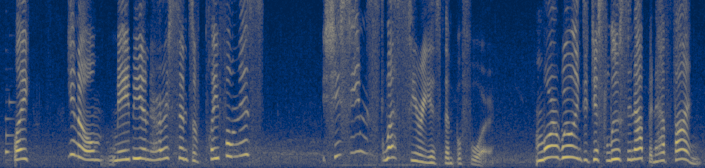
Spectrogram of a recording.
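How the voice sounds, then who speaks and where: A woman voicing a tiny childlike fairy companion in a video game, squeaky, chatty and excitable. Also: measured pace, noisy background, full character voice. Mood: curious, chatty. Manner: excitable, expressive, speaks of self in third person. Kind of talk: video game character voice acting.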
